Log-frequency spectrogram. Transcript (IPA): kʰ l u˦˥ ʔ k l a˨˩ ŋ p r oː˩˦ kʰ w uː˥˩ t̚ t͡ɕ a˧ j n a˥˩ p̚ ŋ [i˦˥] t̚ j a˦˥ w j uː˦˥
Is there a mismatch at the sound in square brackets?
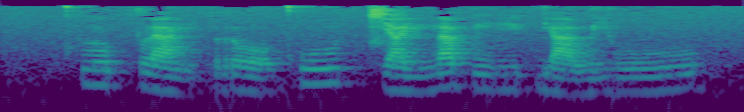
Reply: yes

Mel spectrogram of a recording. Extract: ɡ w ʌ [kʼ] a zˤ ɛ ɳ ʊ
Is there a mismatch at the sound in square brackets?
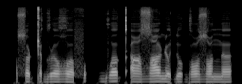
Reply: no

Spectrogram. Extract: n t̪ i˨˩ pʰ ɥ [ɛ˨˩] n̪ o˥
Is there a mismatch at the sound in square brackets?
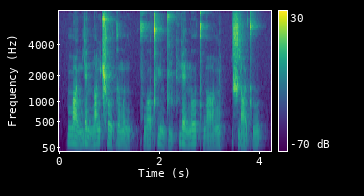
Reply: yes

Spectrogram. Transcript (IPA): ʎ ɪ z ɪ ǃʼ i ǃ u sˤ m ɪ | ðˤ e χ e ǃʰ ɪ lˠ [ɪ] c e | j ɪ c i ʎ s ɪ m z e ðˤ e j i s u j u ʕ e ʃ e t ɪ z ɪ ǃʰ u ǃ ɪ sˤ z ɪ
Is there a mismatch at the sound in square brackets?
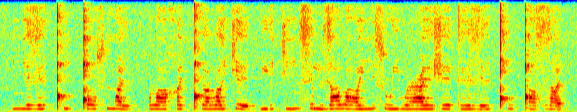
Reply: yes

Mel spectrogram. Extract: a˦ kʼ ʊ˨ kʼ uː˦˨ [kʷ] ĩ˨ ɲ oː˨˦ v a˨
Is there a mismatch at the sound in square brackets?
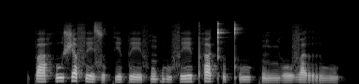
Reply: no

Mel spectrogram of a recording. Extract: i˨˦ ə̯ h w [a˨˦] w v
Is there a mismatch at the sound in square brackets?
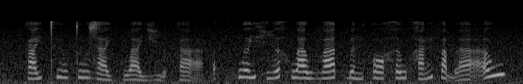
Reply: yes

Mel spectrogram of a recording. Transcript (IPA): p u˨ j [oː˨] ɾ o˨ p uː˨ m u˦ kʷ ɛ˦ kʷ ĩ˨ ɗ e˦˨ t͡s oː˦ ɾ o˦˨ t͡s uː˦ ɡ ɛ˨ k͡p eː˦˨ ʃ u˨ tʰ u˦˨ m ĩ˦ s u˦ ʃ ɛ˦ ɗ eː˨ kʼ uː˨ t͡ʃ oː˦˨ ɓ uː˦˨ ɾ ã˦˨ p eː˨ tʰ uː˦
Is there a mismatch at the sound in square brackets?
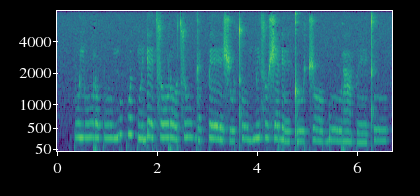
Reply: yes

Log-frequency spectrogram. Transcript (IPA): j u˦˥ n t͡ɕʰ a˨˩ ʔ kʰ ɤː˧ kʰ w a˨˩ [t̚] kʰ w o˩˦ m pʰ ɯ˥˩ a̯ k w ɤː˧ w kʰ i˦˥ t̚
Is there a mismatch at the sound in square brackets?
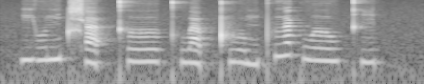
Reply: yes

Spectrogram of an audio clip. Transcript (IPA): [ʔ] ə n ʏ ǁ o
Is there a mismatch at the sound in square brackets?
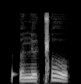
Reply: no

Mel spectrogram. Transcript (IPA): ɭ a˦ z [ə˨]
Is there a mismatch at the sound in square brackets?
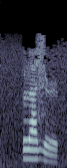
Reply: yes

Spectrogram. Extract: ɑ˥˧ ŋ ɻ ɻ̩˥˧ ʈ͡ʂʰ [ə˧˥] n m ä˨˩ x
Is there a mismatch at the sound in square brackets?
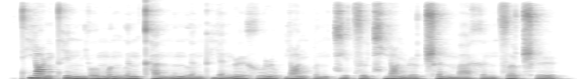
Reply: yes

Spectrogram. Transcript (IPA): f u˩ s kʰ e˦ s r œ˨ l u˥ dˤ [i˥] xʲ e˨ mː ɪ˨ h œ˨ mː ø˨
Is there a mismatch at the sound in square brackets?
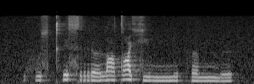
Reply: yes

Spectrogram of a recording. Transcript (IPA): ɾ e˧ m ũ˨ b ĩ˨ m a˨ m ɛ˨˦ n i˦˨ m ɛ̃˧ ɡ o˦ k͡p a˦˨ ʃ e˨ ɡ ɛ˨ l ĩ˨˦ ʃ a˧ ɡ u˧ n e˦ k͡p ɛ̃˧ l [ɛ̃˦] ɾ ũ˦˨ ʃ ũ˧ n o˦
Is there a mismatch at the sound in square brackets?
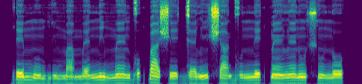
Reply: no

